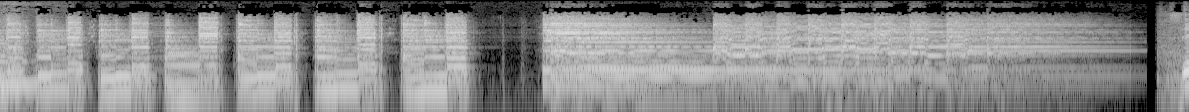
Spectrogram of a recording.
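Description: Loud, gritty distorted electric guitar from a rock cover version plays a run of short, choppy chord stabs, then settles into long, ringing distorted chords that slowly fade. No voices are heard.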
